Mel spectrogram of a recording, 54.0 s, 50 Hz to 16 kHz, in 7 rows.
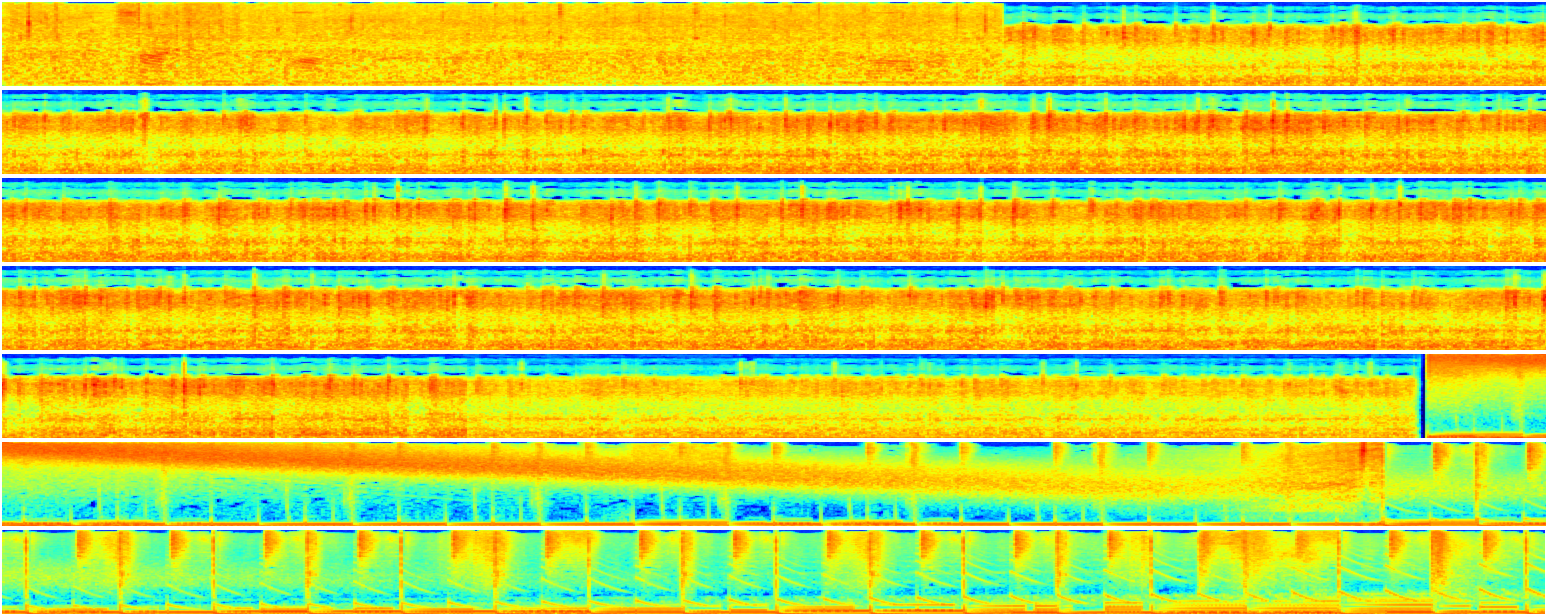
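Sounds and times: sea rushing: 0.0s - 5.1s
ship engine low hum: 0.0s - 54.0s
wind: 0.0s - 54.0s.

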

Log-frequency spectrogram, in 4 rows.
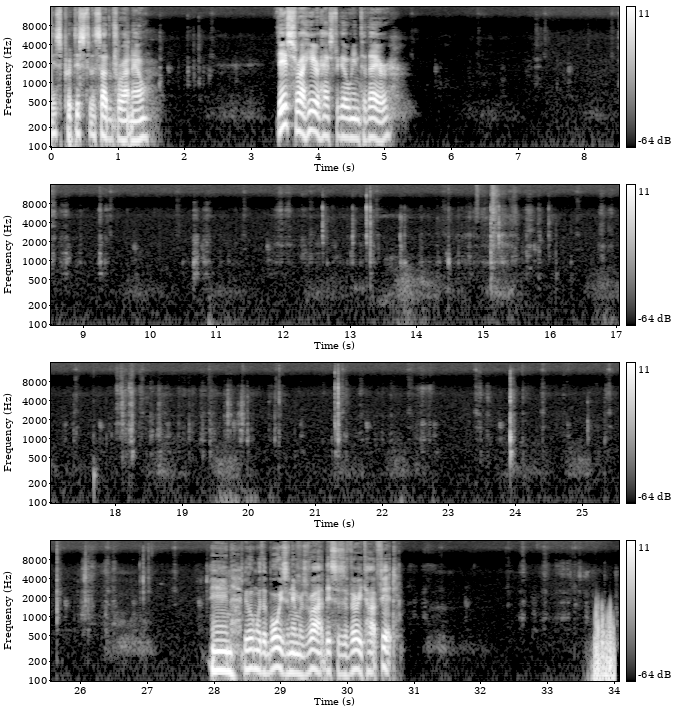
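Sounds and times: small plastic parts clicking: 11.8s - 28.0s.

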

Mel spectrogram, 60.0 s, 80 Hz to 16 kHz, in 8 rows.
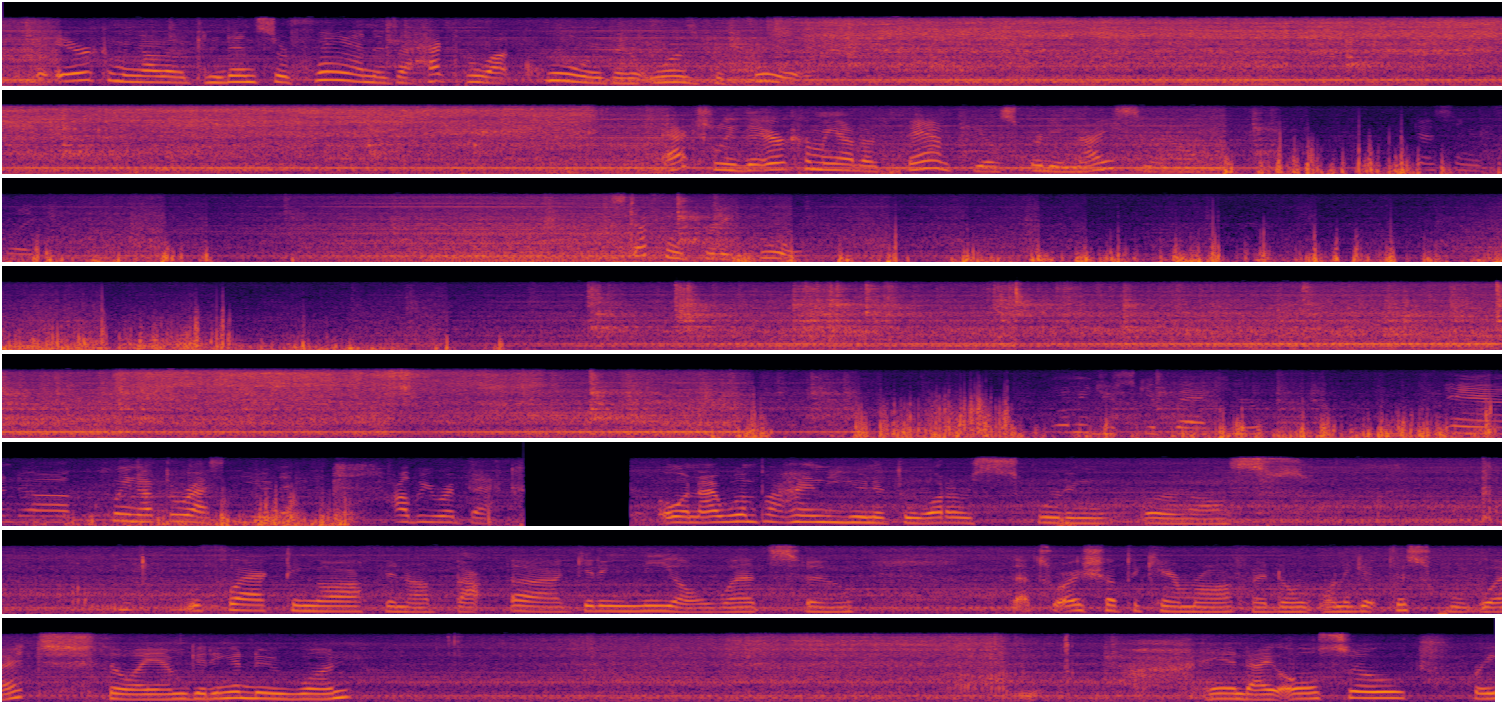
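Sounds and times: air conditioner unit humming: 0.0s - 40.1s, 40.7s - 59.9s
fan air blowing on microphone: 0.0s - 40.1s, 40.7s - 59.9s
water hosing: 29.6s - 32.9s.

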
